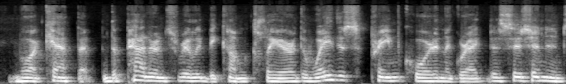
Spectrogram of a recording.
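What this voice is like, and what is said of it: Southern American accent. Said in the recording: “You got my southern accent.”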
